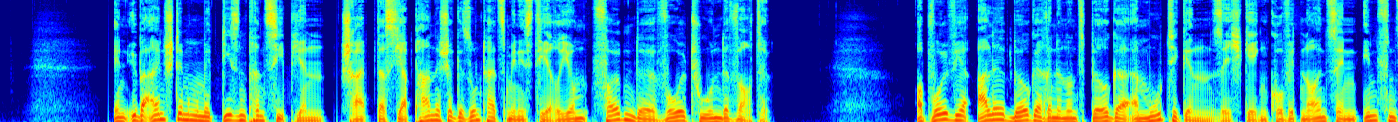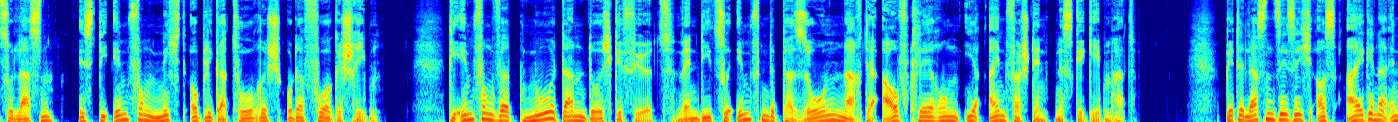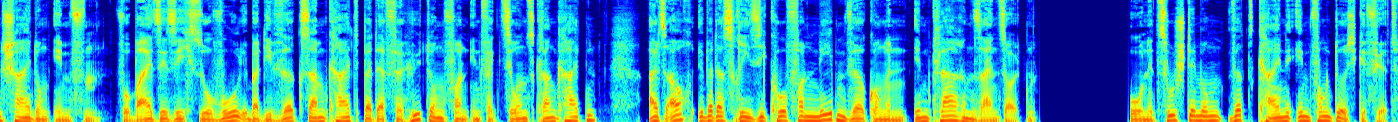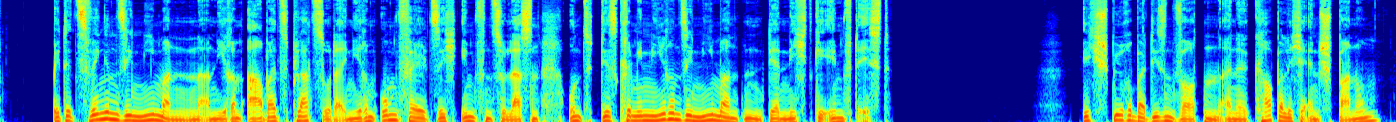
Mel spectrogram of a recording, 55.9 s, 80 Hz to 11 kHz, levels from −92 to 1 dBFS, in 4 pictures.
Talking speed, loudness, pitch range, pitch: 125 wpm, -19 LUFS, 85-125 Hz, 105 Hz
